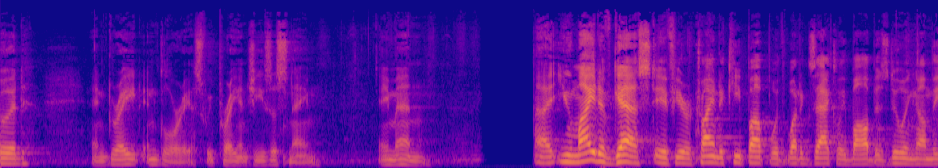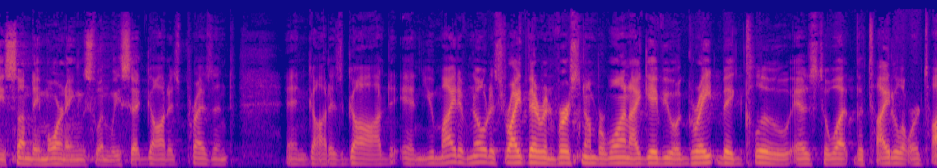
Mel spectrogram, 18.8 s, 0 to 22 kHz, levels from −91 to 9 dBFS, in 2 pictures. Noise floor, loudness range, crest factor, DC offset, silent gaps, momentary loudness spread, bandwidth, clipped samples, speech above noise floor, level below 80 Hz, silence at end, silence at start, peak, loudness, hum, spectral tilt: -84 dBFS; 12 LU; 28 dB; under 0.1%; none; 14 LU; 17 kHz; under 0.1%; 56 dB; -72 dBFS; 0 s; 0 s; -2 dBFS; -28 LUFS; none; -3.5 dB/octave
